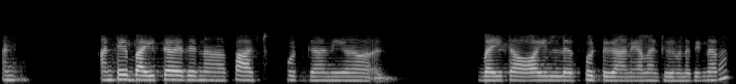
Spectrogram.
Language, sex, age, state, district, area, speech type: Telugu, female, 18-30, Telangana, Siddipet, urban, conversation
